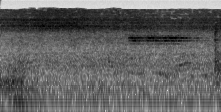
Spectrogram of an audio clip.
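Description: Room noise during a pause in an amplified speech: a steady hiss with a low hum. A faint, high electronic beep sounds for about half a second past the middle.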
